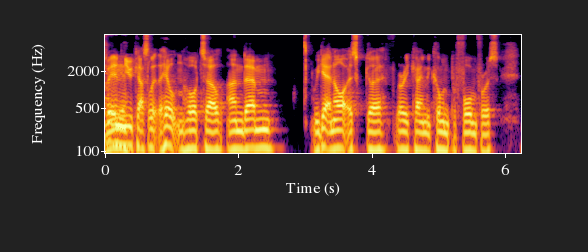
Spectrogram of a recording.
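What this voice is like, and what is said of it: Croaky voice. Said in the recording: “my voice is a bit croaky”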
